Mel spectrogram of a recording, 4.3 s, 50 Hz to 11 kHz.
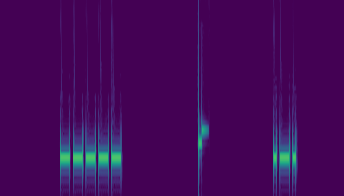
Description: Morse code, heard as a keyed tone, about 30 wpm, 700 Hz. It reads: 0 R
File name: Single-Letter-Number-30wpm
